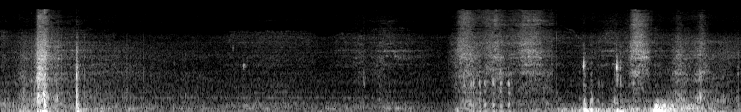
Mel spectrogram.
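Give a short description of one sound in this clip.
Brushes of a car wash whir and slap against a car.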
